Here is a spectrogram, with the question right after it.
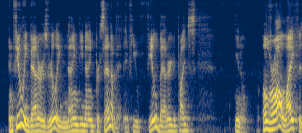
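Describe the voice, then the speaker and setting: Somewhat breathy and medium-pitched, a man rushes through his words at a very fast pace with lively intonation. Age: 60s. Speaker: sports scientist. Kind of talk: interview. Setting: podcast. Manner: casual, with frequent fillers and restarts.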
